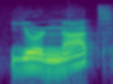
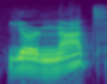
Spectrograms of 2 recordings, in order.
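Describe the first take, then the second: Both takes have the same delivery.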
